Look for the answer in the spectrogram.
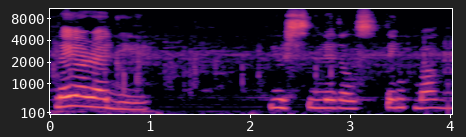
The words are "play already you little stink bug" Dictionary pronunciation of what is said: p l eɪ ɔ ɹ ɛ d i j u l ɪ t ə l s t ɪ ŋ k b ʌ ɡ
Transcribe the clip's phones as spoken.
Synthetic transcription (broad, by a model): p l eɪ ɔ ɹ ɛ d i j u l ɪ t ə l s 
